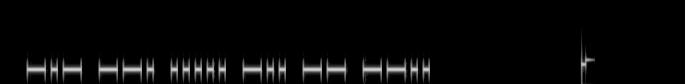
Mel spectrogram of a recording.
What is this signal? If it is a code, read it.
Morse code, heard as a keyed tone, about 20 wpm, 700 Hz. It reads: KG5DMZ
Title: USA Call Signs - 6 Characters - 4x Character Spacing - 20wpm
